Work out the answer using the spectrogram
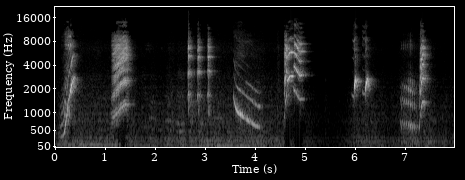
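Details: Household Alexandrine parakeet talking and making sound effects: rising squawks, a cluster of quick clicks, a drawn-out downward whistle, and several more upswept chattery notes separated by pauses, indoors.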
